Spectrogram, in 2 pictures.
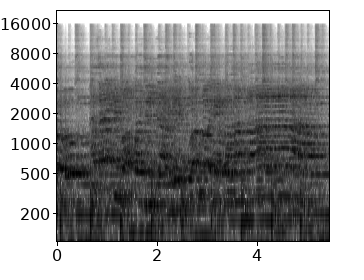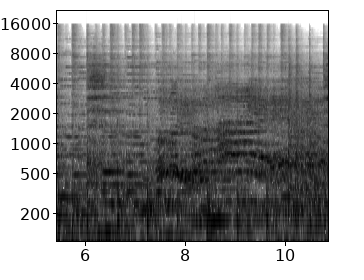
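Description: Gospel group of women and men singing together into microphones, in harmony, over a live band with drum kit and cymbals.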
